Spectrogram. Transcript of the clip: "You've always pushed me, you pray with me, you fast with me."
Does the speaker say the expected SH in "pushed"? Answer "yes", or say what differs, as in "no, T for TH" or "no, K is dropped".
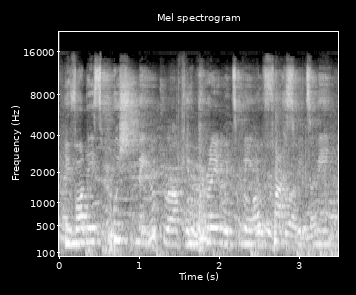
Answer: yes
